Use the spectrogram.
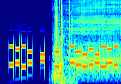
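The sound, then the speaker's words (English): Touch-tone beeps of a telephone number being dialed: five crisp tones, then a short noisy clatter, then a rapid, even string of many more beeps. “Just gotta dial his number.”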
